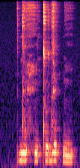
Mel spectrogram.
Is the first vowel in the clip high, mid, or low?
mid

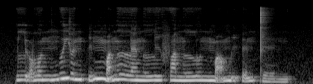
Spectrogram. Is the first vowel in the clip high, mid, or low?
mid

